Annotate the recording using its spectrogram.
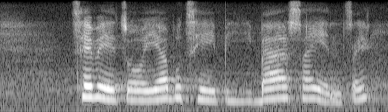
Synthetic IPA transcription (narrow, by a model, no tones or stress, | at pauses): t͡sʰebet͡sʼɔjabʊt͡sʰepʼibasaen̩ːt͡sʼɛ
